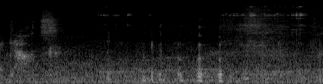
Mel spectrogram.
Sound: Thomas laughs

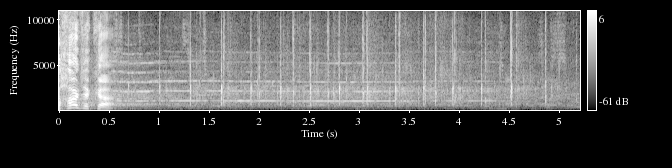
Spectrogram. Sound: audience cheering

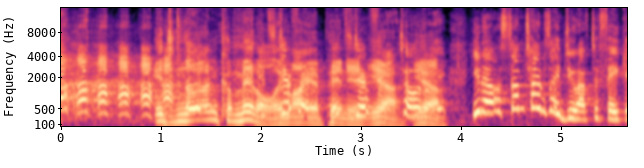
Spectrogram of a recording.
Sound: laughter

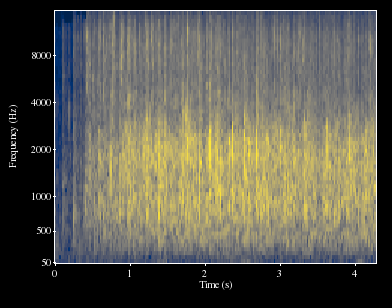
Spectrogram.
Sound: audience applause

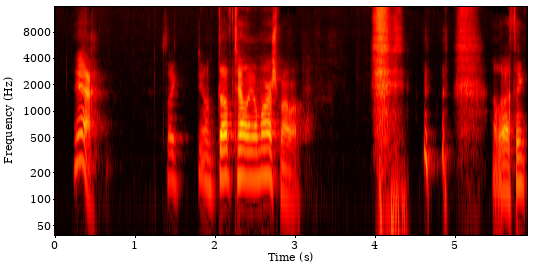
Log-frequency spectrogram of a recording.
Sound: laughs

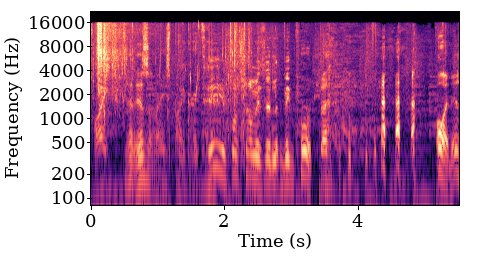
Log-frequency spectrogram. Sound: laughing

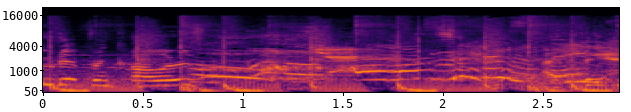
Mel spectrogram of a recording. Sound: women cheering

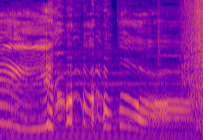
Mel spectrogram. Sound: crying

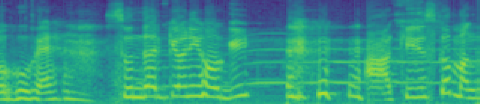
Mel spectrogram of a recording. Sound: chuckles

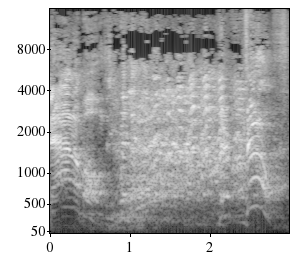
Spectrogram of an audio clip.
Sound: laughter

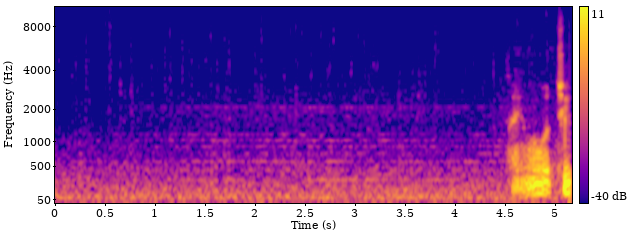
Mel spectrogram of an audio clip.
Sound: fire crackling

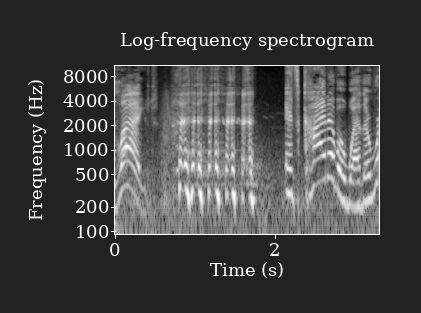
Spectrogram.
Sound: laughing

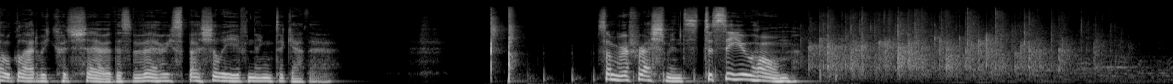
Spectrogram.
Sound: claps hands

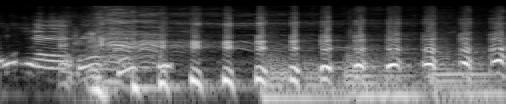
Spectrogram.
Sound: laughters

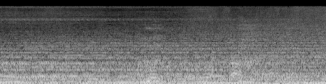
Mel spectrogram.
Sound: gasping

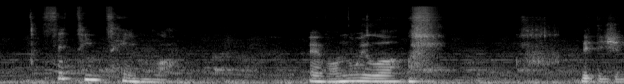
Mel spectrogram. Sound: laughs quietly

